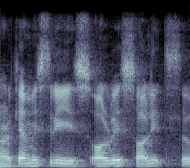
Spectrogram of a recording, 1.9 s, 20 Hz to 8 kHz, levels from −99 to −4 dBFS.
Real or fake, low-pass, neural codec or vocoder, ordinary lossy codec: real; 7.2 kHz; none; none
